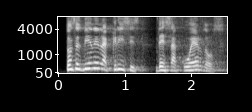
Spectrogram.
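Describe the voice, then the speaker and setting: A pastor preaches a lively sermon in a high, bright voice. He fires off rhetorical questions and slips into the voices of the people he quotes. His words ring through a church hall with a faint room hum behind them. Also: unhurried. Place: church sanctuary.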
